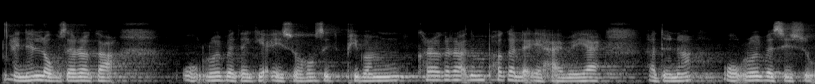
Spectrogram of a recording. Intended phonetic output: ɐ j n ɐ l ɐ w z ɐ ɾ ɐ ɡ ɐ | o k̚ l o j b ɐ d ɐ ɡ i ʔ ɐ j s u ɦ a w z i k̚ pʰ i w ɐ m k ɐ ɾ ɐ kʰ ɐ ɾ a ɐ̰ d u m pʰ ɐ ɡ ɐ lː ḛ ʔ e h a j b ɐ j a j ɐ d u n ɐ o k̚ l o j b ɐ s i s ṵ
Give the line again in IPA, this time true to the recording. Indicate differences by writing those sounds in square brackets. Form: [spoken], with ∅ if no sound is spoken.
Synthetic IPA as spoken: ɐ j n ɐ l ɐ w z ɐ ɾ ɐ ɡ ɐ | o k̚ l o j b ɐ d ɐ ɡ i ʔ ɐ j s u ɦ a w z i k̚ pʰ i [b] ɐ m [kʰ] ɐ ɾ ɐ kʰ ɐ ɾ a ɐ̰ d u m pʰ ɐ ɡ ɐ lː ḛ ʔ e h a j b ɐ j a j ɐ d u n ɐ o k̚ l o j b ɐ s i s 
